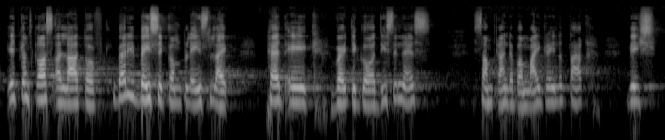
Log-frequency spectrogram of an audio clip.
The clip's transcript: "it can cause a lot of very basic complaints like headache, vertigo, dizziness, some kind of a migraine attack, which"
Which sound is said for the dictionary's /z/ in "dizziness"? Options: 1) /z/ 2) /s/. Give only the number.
2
